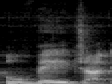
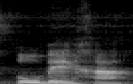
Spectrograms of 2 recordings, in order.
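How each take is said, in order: First: Oveja with an English J, "oh-VAY-juh"; wrong J sound. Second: Oveja with J as H, "oh-VAY-ha"; H sound for J. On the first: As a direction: mispronounce the J in "oveja" as in "jam". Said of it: "so it's not oveja". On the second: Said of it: "J makes an H sound". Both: Shown as a demonstration.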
